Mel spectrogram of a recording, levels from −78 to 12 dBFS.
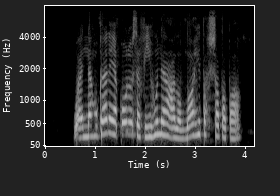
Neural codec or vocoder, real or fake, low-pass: none; real; 7.2 kHz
